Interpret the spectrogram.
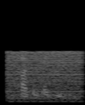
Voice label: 122 725MHz, scanner radio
